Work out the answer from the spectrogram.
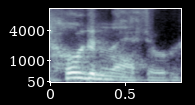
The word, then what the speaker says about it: Hergenrother: pronounce it so um it's uh it's hergen rother it's it's similar to how everybody everyone says it but it's it's her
